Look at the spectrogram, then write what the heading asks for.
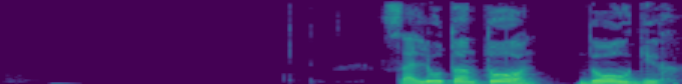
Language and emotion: Russian, positive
